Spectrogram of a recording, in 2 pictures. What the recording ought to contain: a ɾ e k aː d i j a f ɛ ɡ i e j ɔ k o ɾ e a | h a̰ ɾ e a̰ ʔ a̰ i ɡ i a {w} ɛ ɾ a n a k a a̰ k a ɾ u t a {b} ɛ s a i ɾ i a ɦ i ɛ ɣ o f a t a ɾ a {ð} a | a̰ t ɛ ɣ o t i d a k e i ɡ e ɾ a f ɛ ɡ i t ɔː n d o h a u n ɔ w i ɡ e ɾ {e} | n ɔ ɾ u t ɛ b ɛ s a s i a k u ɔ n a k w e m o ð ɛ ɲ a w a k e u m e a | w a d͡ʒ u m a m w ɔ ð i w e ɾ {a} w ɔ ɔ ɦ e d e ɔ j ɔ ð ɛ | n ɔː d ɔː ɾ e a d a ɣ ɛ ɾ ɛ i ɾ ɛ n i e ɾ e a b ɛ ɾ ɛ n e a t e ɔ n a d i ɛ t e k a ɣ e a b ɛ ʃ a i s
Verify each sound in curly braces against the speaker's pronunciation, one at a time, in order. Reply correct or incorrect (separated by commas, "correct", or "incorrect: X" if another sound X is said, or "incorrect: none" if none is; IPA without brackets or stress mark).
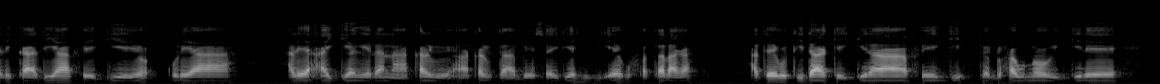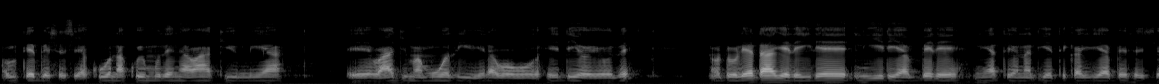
incorrect: ɣ, correct, incorrect: ɣ, incorrect: ɛ, correct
